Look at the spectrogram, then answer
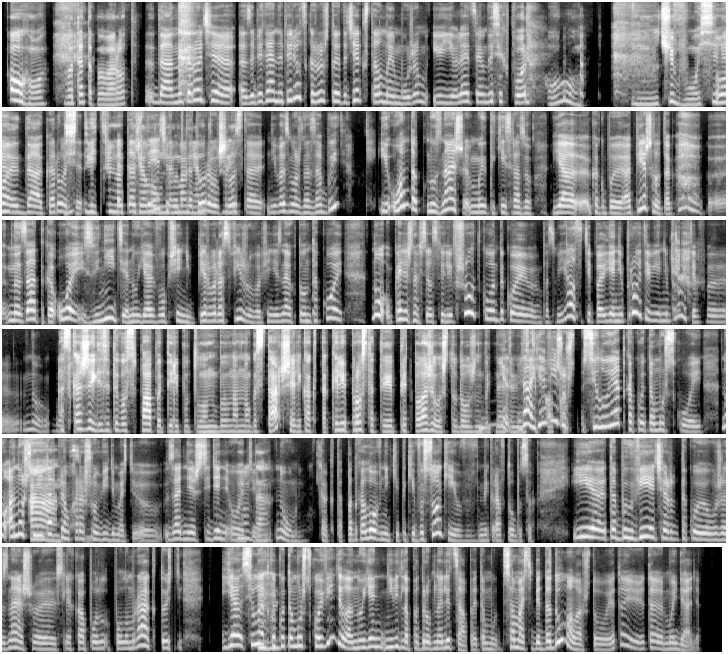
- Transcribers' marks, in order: tapping; laugh; gasp
- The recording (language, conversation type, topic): Russian, podcast, Когда случайная встреча резко изменила твою жизнь?
- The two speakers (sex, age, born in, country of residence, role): female, 40-44, Russia, Mexico, host; female, 40-44, Ukraine, United States, guest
